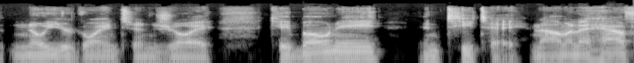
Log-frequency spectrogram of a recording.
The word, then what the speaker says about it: Kebone Nthite: Today I've got an awesome guest I know you're going to enjoy, Kebone Nthite. Now I'm going to have her pronounce her name properly instead of the mixed up American Canadian English that I use.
